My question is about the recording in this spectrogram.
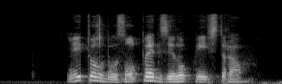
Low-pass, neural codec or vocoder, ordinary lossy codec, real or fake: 10.8 kHz; codec, 24 kHz, 0.9 kbps, WavTokenizer, medium music audio release; none; fake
